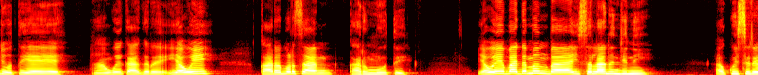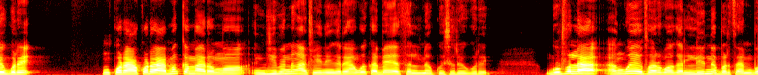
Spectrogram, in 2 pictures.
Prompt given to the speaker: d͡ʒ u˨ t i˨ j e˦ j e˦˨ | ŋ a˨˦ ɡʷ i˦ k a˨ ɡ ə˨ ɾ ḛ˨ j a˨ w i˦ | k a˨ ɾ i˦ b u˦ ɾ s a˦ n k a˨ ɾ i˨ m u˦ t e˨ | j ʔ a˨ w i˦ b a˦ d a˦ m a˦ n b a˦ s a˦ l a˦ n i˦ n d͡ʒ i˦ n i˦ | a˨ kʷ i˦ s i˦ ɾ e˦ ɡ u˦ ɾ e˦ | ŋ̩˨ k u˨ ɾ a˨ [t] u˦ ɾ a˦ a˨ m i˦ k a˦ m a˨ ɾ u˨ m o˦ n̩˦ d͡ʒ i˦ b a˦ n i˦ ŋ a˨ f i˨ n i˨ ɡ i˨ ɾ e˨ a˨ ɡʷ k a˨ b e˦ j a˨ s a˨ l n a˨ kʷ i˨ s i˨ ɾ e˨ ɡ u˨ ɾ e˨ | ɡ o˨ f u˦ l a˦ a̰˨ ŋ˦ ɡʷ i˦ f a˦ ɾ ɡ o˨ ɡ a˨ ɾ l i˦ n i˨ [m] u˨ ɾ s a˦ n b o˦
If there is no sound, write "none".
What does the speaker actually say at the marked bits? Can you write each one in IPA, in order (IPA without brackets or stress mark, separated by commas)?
k, b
